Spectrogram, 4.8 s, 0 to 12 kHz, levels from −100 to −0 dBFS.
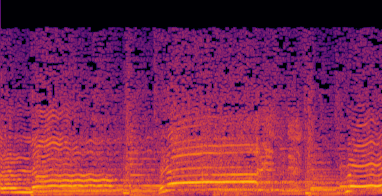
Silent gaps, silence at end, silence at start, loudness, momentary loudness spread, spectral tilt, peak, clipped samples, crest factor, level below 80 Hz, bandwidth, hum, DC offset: none; 0 s; 0 s; -22 LUFS; 8 LU; -4.5 dB/octave; -10 dBFS; under 0.1%; 12 dB; -52 dBFS; 11 kHz; none; under 0.1%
